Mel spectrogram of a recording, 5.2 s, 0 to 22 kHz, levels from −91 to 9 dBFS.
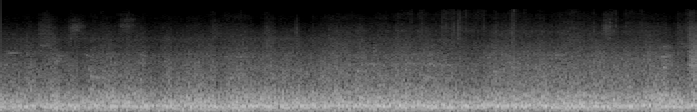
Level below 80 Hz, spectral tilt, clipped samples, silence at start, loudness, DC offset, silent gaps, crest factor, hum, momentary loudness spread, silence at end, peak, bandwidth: -36 dBFS; -9 dB/octave; under 0.1%; 0 s; -21 LUFS; under 0.1%; none; 10 dB; none; 2 LU; 0 s; -8 dBFS; 9 kHz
